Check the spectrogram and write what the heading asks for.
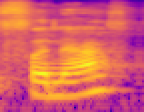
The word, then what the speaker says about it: FNAF: FNAF.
